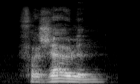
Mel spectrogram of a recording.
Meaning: to pillarize, to become segregated along political and religious lines
- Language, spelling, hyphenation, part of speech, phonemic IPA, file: Dutch, verzuilen, ver‧zui‧len, verb, /vərˈzœy̯.lə(n)/, Nl-verzuilen.ogg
